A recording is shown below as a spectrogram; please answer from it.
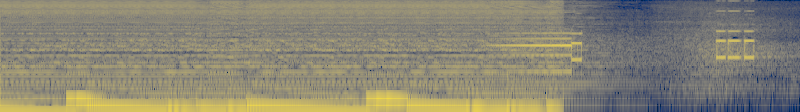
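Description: Electronic ambient / trip-hop music: a deep bass line of notes sliding downward, one after another, under layered sustained synth tones. The music cuts off suddenly about three quarters of the way through, leaving a quiet pause broken near the end by a short, stuttering electronic beep.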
